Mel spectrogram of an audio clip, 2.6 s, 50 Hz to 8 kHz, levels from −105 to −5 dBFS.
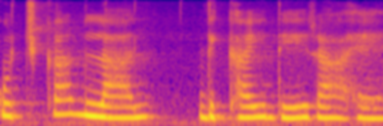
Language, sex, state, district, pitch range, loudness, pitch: Hindi, female, Bihar, Gopalganj, 250-280 Hz, -16 LUFS, 260 Hz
